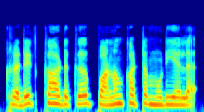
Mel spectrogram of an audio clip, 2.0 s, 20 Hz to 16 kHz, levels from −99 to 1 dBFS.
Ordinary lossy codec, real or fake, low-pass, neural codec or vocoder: none; fake; 7.2 kHz; codec, 16 kHz, 4 kbps, X-Codec, HuBERT features, trained on balanced general audio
